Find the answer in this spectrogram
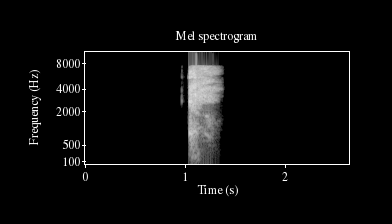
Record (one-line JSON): {"cough_length": "2.6 s", "cough_amplitude": 29621, "cough_signal_mean_std_ratio": 0.23, "survey_phase": "beta (2021-08-13 to 2022-03-07)", "age": "45-64", "gender": "Female", "wearing_mask": "No", "symptom_none": true, "smoker_status": "Never smoked", "respiratory_condition_asthma": false, "respiratory_condition_other": false, "recruitment_source": "REACT", "submission_delay": "1 day", "covid_test_result": "Negative", "covid_test_method": "RT-qPCR"}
